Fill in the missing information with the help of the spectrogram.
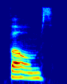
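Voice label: "foams", British English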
